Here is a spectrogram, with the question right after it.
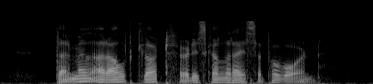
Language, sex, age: Norwegian, male, 27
